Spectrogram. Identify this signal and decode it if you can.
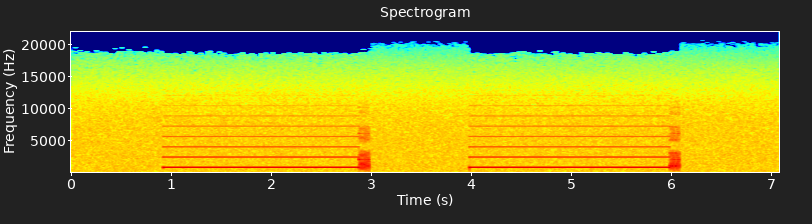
ZX Spectrum tape loading, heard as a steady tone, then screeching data.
